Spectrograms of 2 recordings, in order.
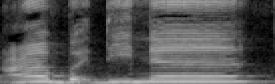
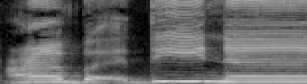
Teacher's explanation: Ada ba tu, ada pantulan qalqalah sikit.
